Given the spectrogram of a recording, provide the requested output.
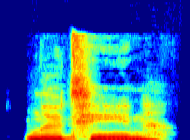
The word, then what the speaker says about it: lutein: It's spelled L-U-T-E-I-N. – Lutein. – Lutein, yes. I always mispronounce that.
